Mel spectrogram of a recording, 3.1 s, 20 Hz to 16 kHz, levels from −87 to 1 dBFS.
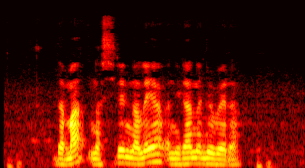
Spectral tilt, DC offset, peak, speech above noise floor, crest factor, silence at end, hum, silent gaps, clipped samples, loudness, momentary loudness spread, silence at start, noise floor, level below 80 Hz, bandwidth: -7.5 dB/octave; under 0.1%; -2 dBFS; 24 dB; 22 dB; 0.35 s; none; none; under 0.1%; -21 LUFS; 8 LU; 0.05 s; -45 dBFS; -48 dBFS; 11 kHz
